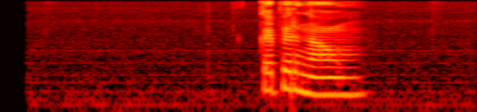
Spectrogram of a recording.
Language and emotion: Russian, neutral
